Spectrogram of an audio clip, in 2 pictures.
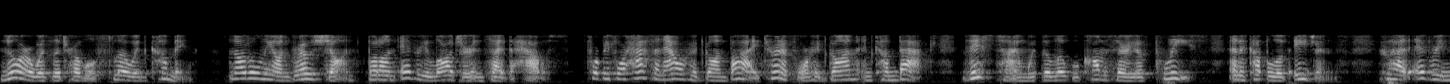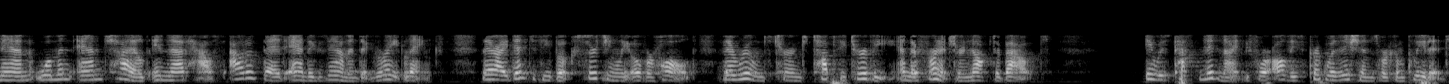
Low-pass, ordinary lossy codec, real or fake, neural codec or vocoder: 7.2 kHz; AAC, 16 kbps; real; none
